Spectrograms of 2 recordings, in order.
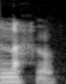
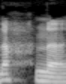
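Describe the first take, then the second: First: The word ends in a u vowel. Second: The word ends in an a vowel. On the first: The speaker calls it right. "Senantiasa dibaca nahnu" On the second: The speaker calls it wrong. "nahna ya"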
